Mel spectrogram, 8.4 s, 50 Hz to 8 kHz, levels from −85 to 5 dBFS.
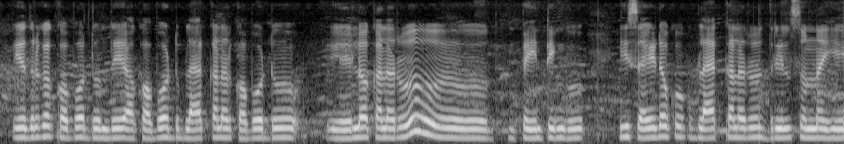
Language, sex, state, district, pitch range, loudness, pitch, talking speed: Telugu, female, Andhra Pradesh, Srikakulam, 180-195 Hz, -15 LUFS, 190 Hz, 130 wpm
